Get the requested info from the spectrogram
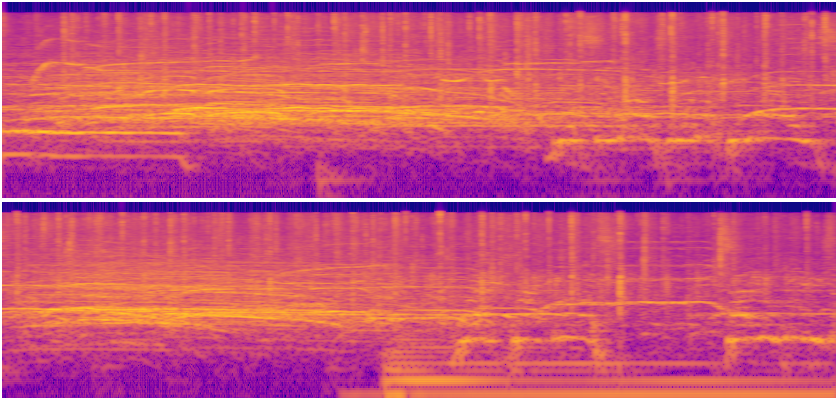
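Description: A rock band playing live in a club, with crowd shouts and whoops over the music. A heavy bass line comes in about nine seconds in.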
